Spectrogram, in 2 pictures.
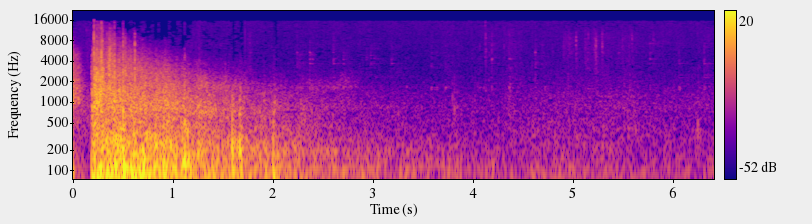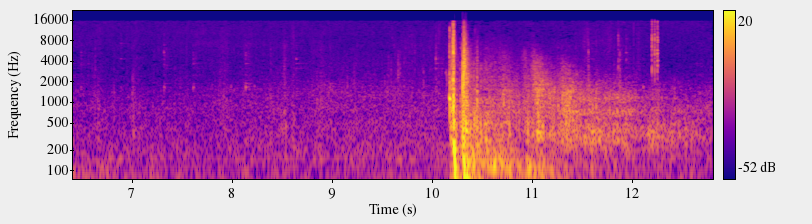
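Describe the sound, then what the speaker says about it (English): Mortar and artillery fire in Call of Duty: Modern Warfare, a heavy boom at the start rumbling and decaying over a couple of seconds, then a second loud blast near the ten-second mark, with a low battlefield rumble in between. "There's still a mortar out there."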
